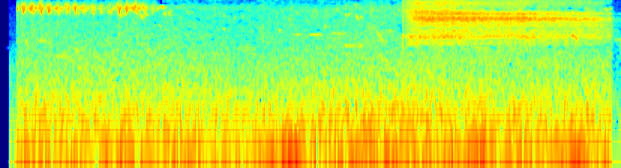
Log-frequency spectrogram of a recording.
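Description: Outdoor ambience dominated by insects: a pulsing high chirping in the first second, then a louder, steady high buzz from about two and a half seconds in, over a low rumble of background noise.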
